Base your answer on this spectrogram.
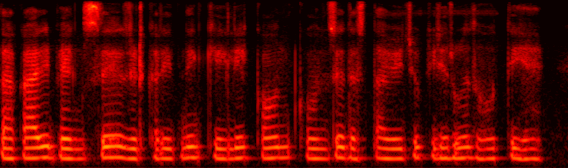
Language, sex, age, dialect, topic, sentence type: Hindi, female, 18-24, Awadhi Bundeli, banking, question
